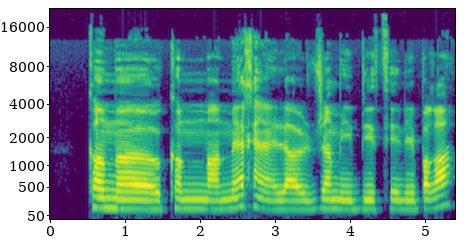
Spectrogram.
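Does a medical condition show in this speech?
Yes: ataxia-telangiectasia.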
